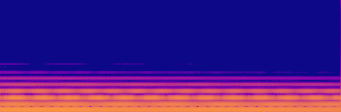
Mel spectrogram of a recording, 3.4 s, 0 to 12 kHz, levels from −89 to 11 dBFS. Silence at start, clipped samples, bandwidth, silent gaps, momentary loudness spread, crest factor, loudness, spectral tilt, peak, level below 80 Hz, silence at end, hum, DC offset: 0 s; under 0.1%; 1.1 kHz; none; 3 LU; 10 dB; -21 LUFS; -18.5 dB/octave; -8 dBFS; -20 dBFS; 0 s; none; under 0.1%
